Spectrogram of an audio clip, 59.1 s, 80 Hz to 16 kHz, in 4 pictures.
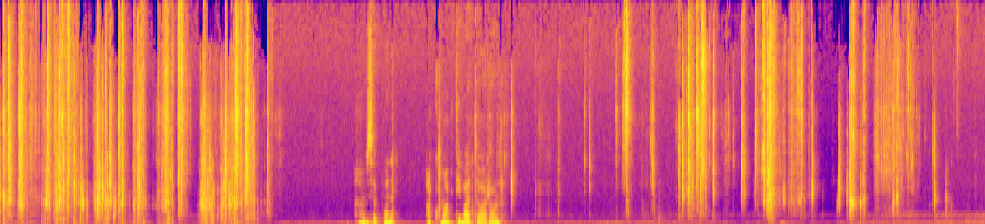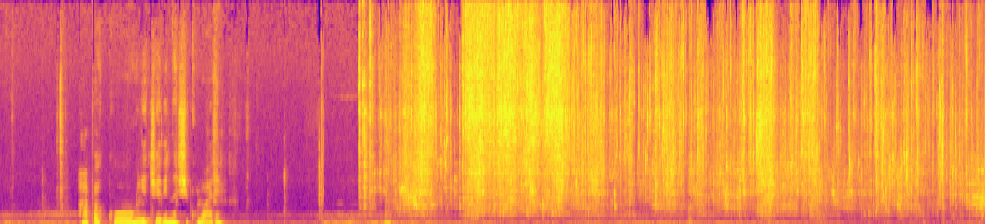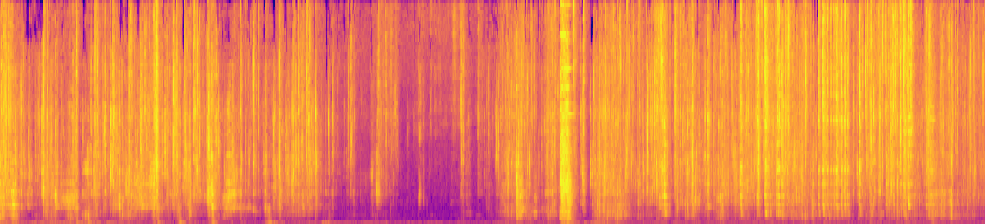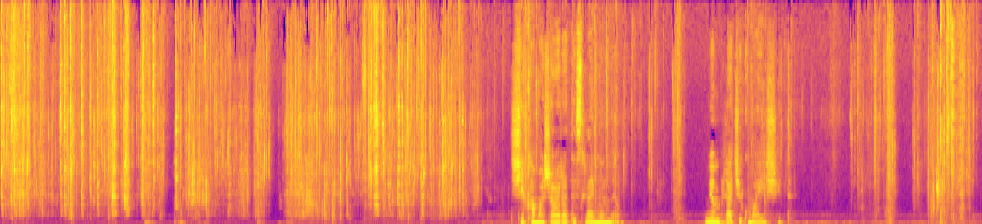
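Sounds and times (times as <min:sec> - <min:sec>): crunchy slime crackling: 0:00.0 - 0:04.2, 0:09.2 - 0:14.4, 0:20.1 - 0:54.9, 0:56.9 - 0:59.0
plastic bag crinkling: 0:00.0 - 0:04.2, 0:09.2 - 0:14.3, 0:20.2 - 0:54.7, 0:56.9 - 0:59.0.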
